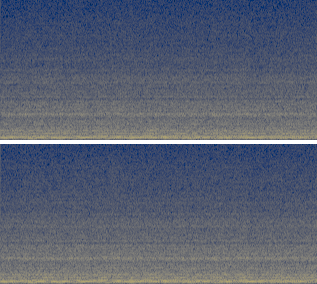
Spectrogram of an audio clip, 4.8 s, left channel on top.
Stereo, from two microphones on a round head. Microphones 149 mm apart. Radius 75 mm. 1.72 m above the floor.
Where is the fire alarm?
No fire alarm in this recording.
